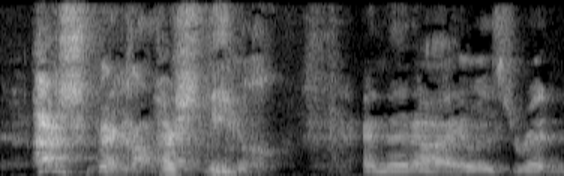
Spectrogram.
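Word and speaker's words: Hirschbiegel: So this movie was directed by a German director named Oliver Hirschspiegel. It was written You're by... not pronouncing right. It's Hirschspiegel.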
